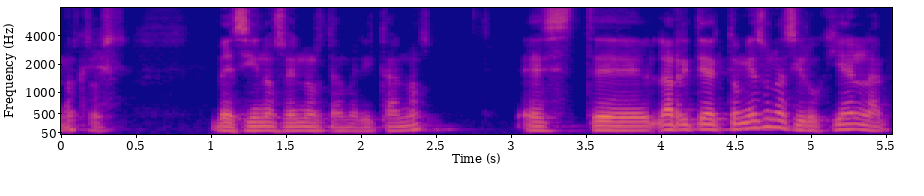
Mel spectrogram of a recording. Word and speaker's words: ritidectomía: Oye, hace rato mencionabas la parte de ritidectomía, ¿lo dije bien? – Sí, sí.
